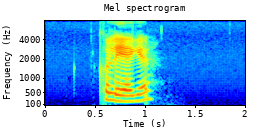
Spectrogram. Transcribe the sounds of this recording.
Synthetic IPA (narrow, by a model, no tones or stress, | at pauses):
kʰʊleːɡəɾ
